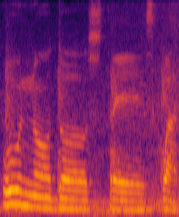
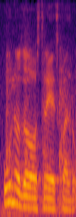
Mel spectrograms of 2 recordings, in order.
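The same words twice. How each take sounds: First: The counting is slow. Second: The counting is fast.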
